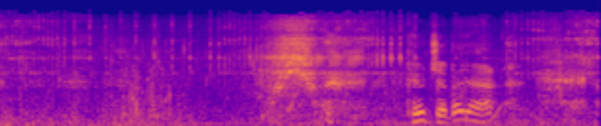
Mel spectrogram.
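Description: A fishing reel's handle is cranked with soft clicks.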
